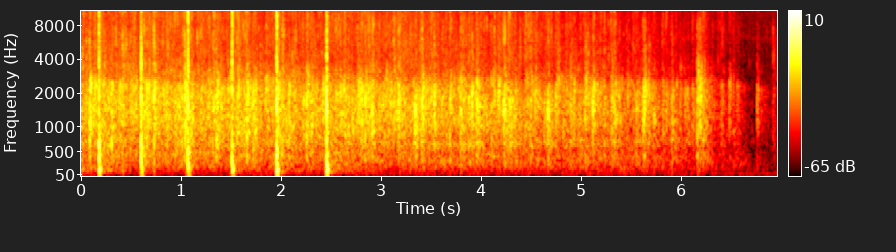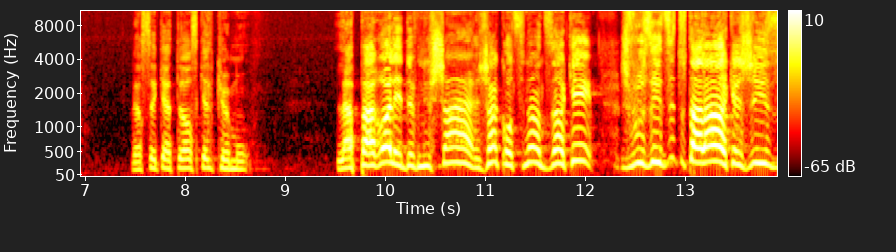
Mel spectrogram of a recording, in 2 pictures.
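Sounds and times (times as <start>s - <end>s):
audience applause: 0.0s - 7.0s
speech: 7.5s - 8.7s, 9.5s - 13.9s.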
